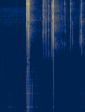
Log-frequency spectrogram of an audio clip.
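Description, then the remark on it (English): A Diet Coke can cracks open with a sharp pop and a quick burst of fizz, followed by a few small metallic clicks and taps, with no voices. “Got to get that sip. Tell us, what is it? Nice little Diet Coke there.”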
